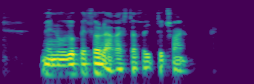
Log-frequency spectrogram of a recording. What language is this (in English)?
Aragonese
